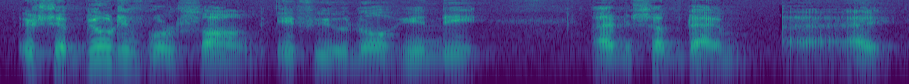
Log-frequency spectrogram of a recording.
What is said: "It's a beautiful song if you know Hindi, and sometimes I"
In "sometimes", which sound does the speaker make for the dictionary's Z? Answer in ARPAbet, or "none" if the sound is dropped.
none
